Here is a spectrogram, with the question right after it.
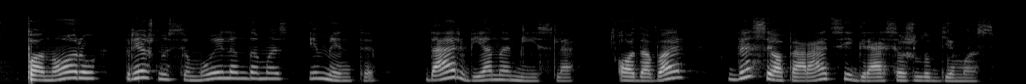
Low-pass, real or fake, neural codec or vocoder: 9.9 kHz; real; none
